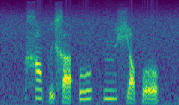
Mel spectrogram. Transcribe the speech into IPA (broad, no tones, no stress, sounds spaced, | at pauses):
x ɑ p ḭ x a̰ ʔ u | ɲ ʏ ç ɑ̰ p o̰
